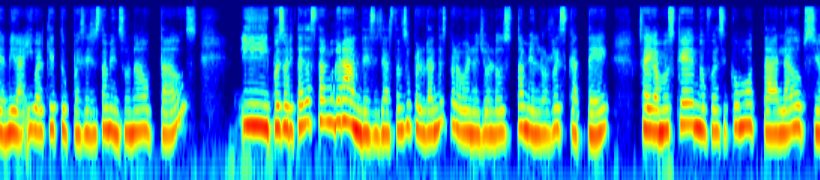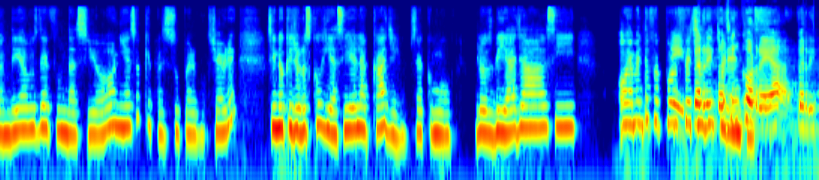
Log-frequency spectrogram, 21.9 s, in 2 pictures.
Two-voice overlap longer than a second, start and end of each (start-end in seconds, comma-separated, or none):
19.9-21.2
